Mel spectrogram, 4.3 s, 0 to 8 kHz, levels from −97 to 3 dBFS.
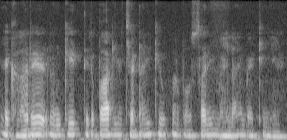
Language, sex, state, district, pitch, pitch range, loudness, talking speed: Hindi, male, Chhattisgarh, Sukma, 115 Hz, 105-120 Hz, -20 LUFS, 195 wpm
